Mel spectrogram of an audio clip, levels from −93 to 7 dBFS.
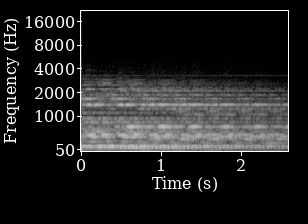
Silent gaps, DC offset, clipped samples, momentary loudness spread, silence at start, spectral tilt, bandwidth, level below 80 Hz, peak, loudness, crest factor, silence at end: none; under 0.1%; under 0.1%; 9 LU; 0 s; -11.5 dB/octave; 3.5 kHz; -44 dBFS; -10 dBFS; -24 LUFS; 14 dB; 0 s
